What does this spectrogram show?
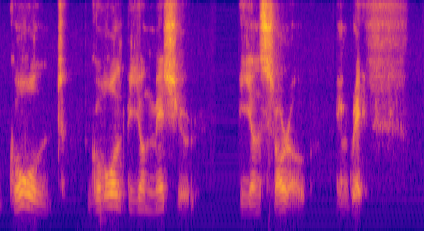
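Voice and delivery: deep, very slow, regal kingly dwarf voice. Showing a video, quoting the dwarf king from The Hobbit: dwarf king voice. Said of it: "voy a poner voz de rey".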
